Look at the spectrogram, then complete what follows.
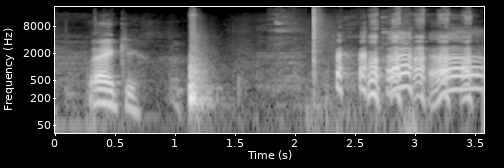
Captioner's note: guys laugh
